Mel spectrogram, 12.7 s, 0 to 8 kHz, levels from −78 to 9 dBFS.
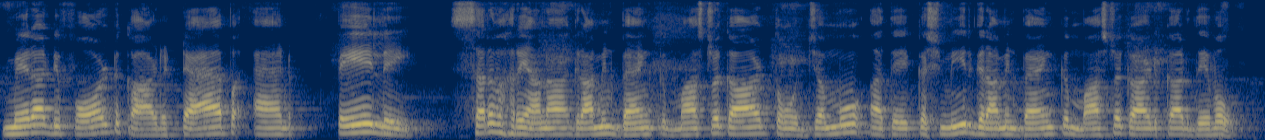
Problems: background sounds at intervals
